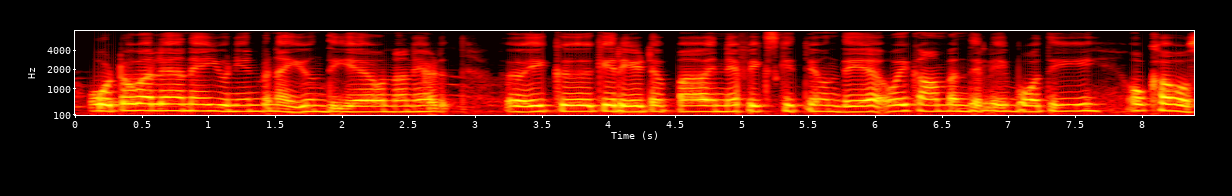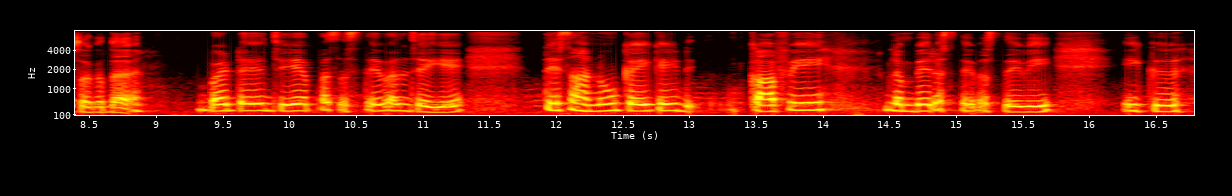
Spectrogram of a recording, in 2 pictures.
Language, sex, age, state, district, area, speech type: Punjabi, female, 30-45, Punjab, Amritsar, urban, spontaneous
